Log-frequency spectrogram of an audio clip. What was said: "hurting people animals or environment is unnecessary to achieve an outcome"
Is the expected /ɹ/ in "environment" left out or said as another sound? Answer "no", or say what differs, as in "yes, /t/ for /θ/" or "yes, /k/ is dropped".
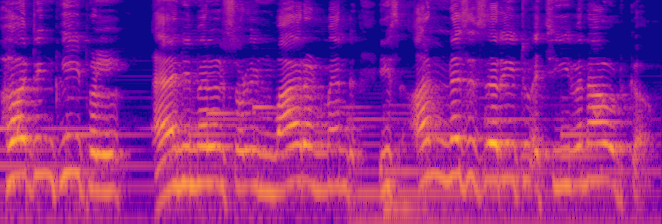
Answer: no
